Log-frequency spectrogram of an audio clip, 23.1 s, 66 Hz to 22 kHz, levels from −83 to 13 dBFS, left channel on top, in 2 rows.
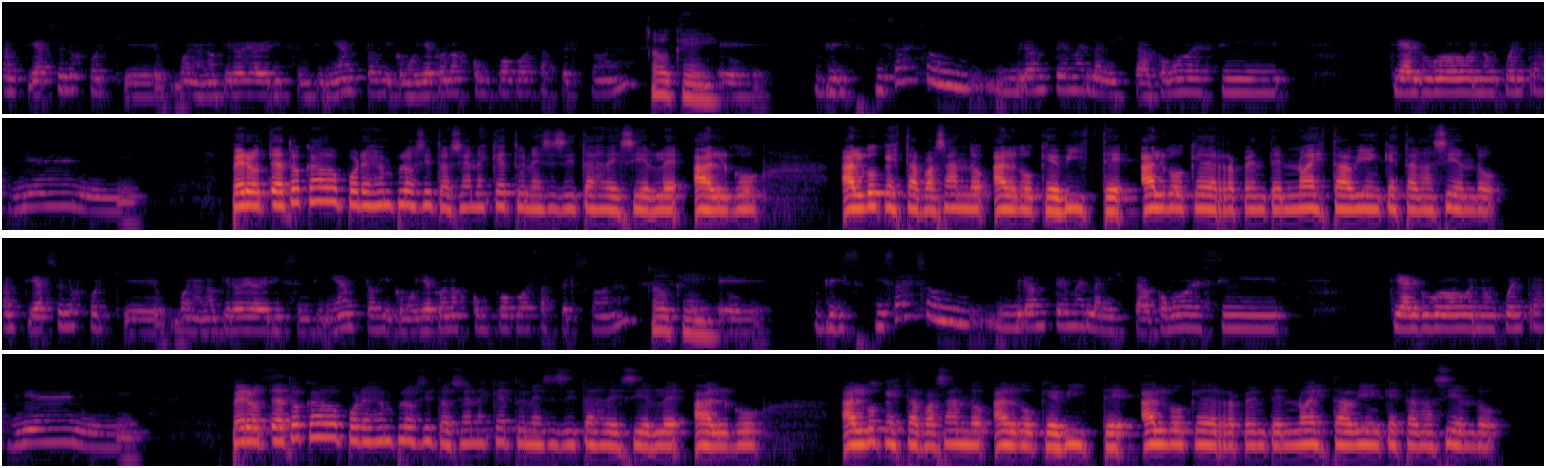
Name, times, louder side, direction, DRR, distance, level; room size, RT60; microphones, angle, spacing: voice 1, 0.0-5.0 5.3-5.7 6.1-10.0 10.4-12.6 13.4-13.7 19.9-20.1 21.8-22.0, right 2 dB, 55° right, 2.5 m, -44 dB
voice 2, 4.9-5.4 13.3-17.2 17.9-22.8, left 3 dB, 75° left, 0.9 m, -30 dB
13.0 x 5.0 x 2.3 m
head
